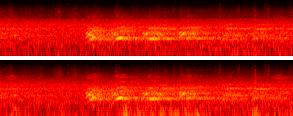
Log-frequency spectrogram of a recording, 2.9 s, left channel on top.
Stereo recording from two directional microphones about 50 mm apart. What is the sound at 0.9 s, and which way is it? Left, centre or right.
Hoot, right.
